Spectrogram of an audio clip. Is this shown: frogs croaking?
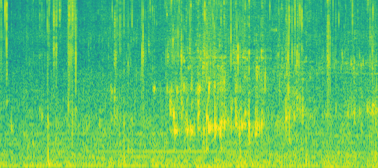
no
